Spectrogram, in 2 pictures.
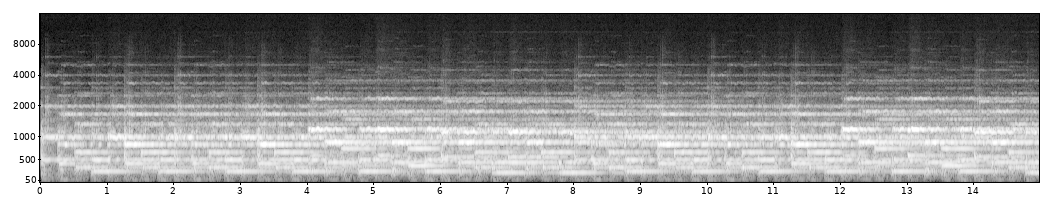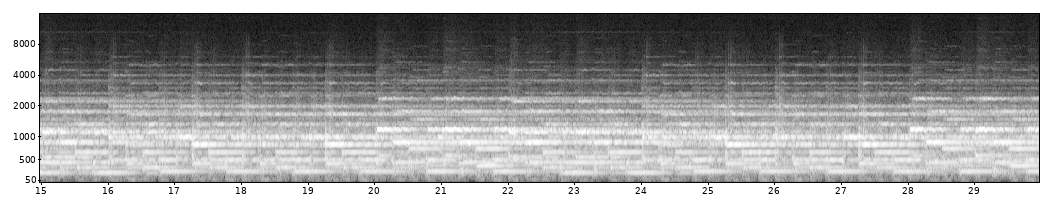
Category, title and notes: Music > Solo instrument
Piano loops 199 efect 2 octave long loop 120 bpm
piano, simple, 120, free, samples, reverb, music, 120bpm, loop, pianomusic, simplesamples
